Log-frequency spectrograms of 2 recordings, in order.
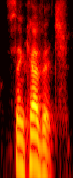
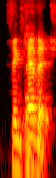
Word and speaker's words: Sienkiewicz: Sienkiewicz. Sienkiewicz.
